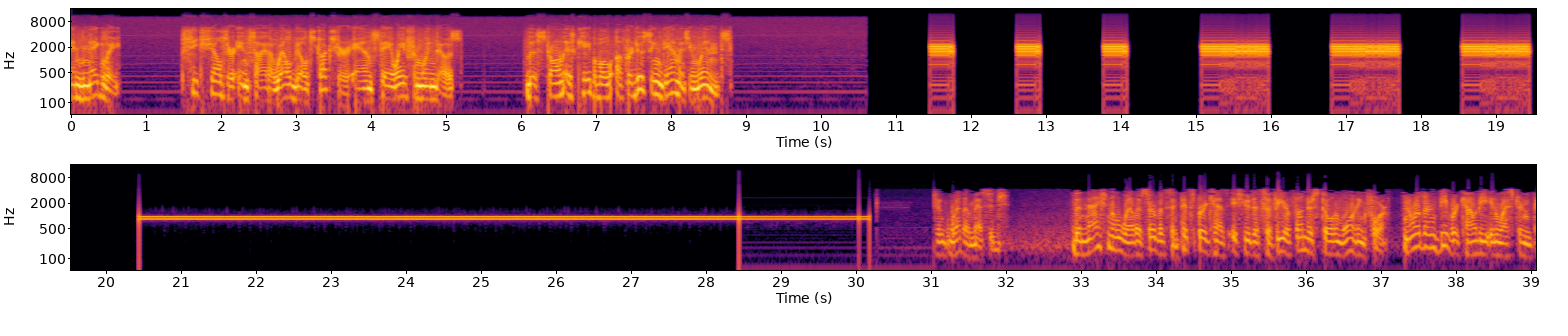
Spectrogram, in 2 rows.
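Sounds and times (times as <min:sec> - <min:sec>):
faint hum: 0:00.0 - 0:10.6, 0:20.5 - 0:36.3.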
